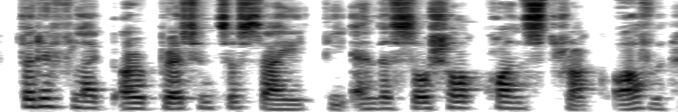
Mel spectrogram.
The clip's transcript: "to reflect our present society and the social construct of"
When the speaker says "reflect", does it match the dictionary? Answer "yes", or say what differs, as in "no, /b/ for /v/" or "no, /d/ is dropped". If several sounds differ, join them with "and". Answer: yes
